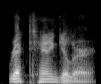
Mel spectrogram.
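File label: "rectangular", American English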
